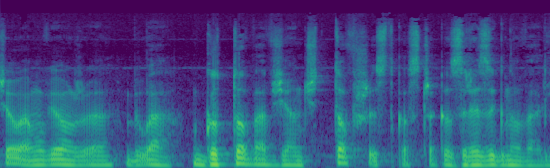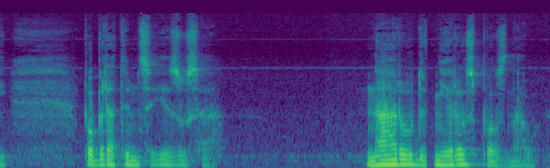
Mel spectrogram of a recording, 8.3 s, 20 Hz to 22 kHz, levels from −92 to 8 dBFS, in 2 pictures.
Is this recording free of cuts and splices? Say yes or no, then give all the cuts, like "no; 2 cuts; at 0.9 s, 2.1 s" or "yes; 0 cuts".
no; 2 cuts; at 1.4 s, 7.3 s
